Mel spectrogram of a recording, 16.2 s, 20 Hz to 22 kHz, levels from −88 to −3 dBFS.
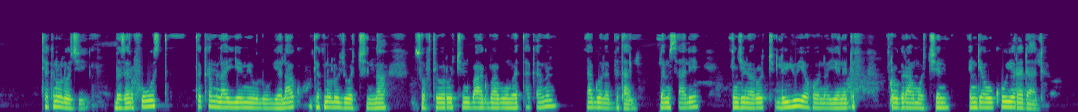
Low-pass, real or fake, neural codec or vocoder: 7.2 kHz; real; none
